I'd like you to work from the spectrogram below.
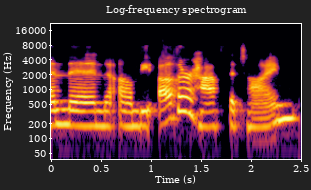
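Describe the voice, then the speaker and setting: A speaker with an American accent uses a normal speaking voice at a fairly slow pace with ordinary pitch variation. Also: woman. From US South. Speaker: podcast host. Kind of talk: casual monologue. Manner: casual, many fillers.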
